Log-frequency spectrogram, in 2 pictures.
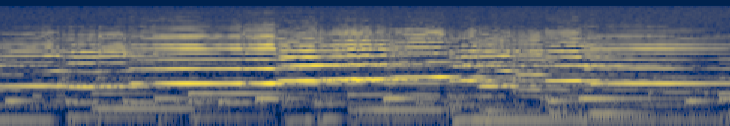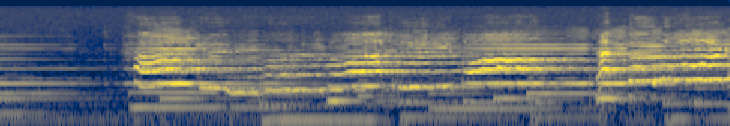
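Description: Violin and acoustic guitar play an instrumental introduction. A dip comes at about eight seconds, then a woman's voice starts singing with vibrato over the violin and guitar.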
